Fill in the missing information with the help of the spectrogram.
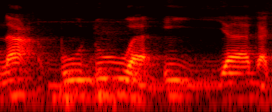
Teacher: الدال مضموم فقط ليس بعده واو. Jadi kalimat na'budu di huruf dalnya jangan seakan-akan seperti kita menambahkan huruf waw tasdid.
